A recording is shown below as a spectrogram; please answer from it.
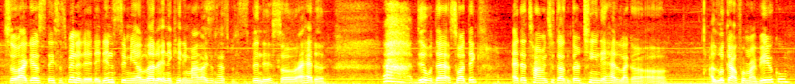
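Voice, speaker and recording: A woman's voice: on the low side, a little hiss or hum. Defiant woman venting bluntly. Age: adult parent of three children. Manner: blunt, profane, emphatic and defiant. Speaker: vlogger recounting her arrest. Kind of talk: angry storytelling vent.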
